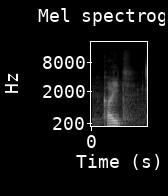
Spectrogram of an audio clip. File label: Homshetsi stomeach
